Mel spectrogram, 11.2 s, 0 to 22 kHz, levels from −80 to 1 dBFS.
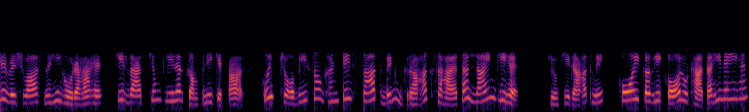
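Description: From the start to the end of the clip the speech carries G.729 codec damage that is plainly audible. The sound is confined to roughly 300 Hz to 3.6 kHz, and it has the slightly rough, synthetic texture of a low-rate coder that rebuilds the voice from a vocal tract filter, a pitch predictor and a sparse pulse excitation. That character fits G.729A at 8 kbit/s, where only a coarse model of the voice survives.

VoIP packet loss concealed by the speech codec appears three times. From 1.85 to 1.95 s, about 40 ms of audio, consistent with two packets, is missing. The decoder fills the hole by extending its last pitch and filter at falling gain, which stretches the sound briefly into a fading buzzy tone or coloured noise. A shorter loss of about 20 ms, one packet's worth, occurs from 6.15 to 6.26 s. Another 40 ms loss runs from 8.68 to 8.79 s. In each case the speech stays weakened for a short while after real audio resumes.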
